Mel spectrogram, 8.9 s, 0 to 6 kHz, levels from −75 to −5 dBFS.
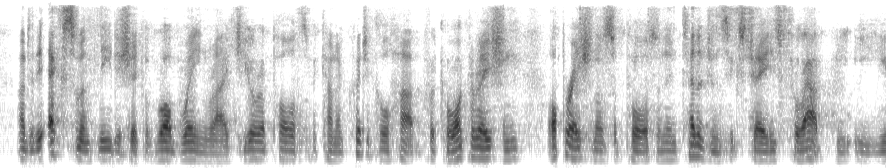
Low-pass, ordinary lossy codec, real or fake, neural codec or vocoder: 5.4 kHz; AAC, 24 kbps; fake; codec, 16 kHz, 1.1 kbps, Voila-Tokenizer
